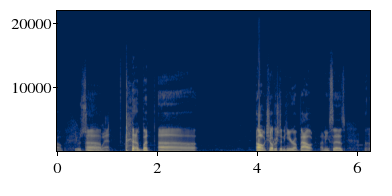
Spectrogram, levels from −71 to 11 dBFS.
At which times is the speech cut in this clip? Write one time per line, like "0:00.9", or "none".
0:01.1
0:01.9
0:04.4
0:05.3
